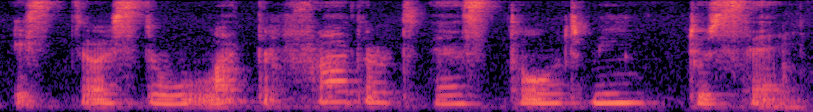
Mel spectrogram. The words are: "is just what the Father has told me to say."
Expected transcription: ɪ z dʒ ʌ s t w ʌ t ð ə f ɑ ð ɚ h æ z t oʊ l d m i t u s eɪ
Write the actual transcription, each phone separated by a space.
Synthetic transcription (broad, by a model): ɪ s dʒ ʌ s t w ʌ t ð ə f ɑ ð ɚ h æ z t oʊ l d m i t u s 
